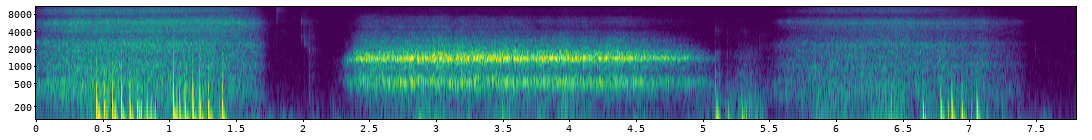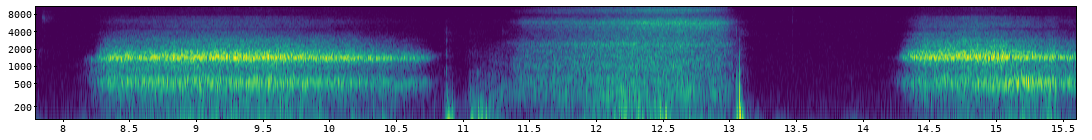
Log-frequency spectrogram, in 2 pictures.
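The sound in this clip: Slow, deep breathing during a guided breathing exercise: long, airy inhalations and exhalations alternate, each lasting a couple of seconds, separated by short silent pauses, with no talk.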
